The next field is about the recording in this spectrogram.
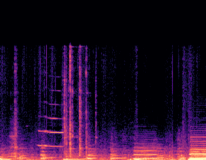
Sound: fence squeaks; mischievous music playing

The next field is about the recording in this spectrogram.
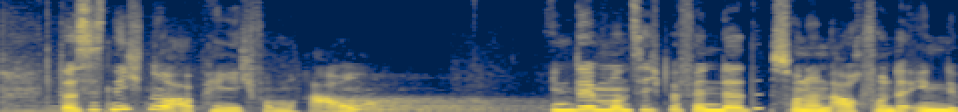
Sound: reverberation

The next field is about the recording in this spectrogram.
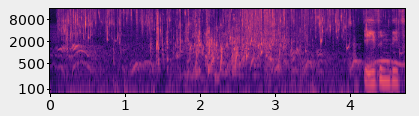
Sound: bird calls, splashes, owls

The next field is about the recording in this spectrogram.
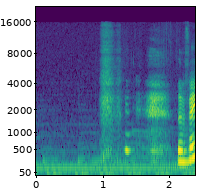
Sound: laughs

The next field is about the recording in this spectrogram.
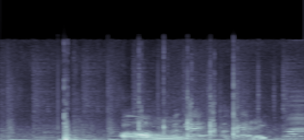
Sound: applause

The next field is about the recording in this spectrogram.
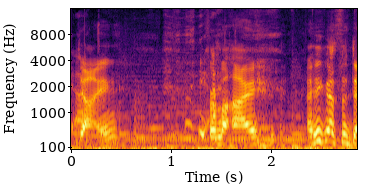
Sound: laughing

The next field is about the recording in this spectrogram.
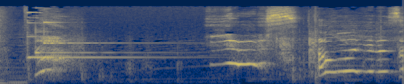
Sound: ding

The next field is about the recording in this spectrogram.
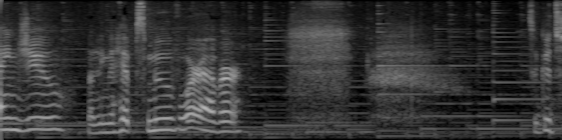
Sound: inhales and exhales

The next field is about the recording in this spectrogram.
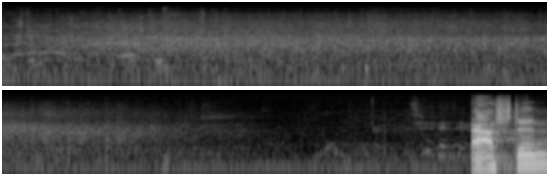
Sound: applause

